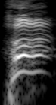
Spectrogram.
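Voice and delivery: sharp loud grunt at the lash; an overdone cry at the whip. Retold or imitated. Playing the soldier striking, loud grunt. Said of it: "I went".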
